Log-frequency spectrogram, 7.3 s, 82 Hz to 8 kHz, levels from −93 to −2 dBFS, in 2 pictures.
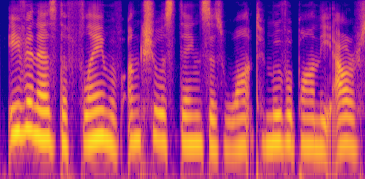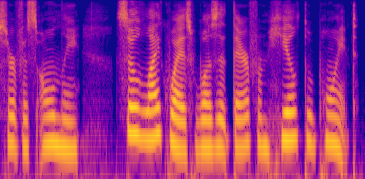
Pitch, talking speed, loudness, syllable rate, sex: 205 Hz, 205 wpm, -19 LUFS, 5.5 syllables/s, female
